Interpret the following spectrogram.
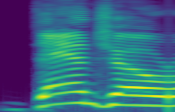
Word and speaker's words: Danjo: So, Danjo rhymes with banjo, is running from Daimajin.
